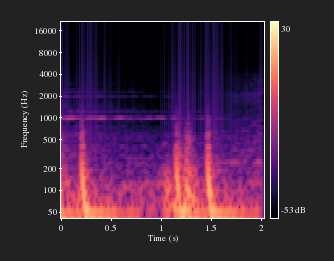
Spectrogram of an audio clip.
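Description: Heartbeat sound effect: two slow double thumps, lub-dub, about a second apart, under a faint steady high tone that fades away.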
